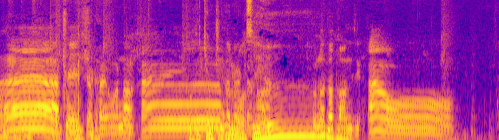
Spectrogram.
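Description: A man talking in Hmong, stretching several vowels into long, held exclamations.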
